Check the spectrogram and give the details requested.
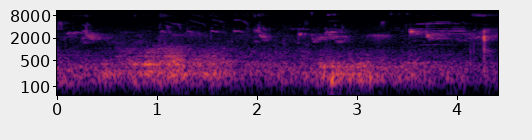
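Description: Small birds chirping in quick, scattered calls, over a low rushing noise, with one sharp click near the end.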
